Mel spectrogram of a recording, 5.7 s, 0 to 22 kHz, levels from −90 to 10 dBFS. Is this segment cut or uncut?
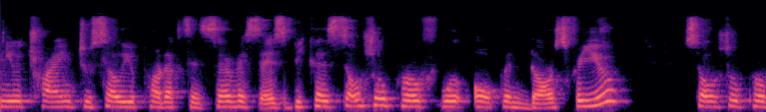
uncut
